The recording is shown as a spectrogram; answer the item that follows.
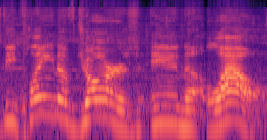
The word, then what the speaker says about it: Laos: plane of jars in lao or laos as we say here in the united states but the proper way to say laos is lao with the s being silent uh and when i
